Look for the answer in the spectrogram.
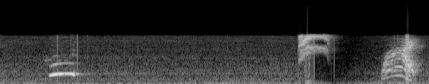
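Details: Pet brown-headed parrot indoors mimicking conure sounds: one short low hoot, then after a pause two harsh, loud, ragged squawks about a second apart.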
